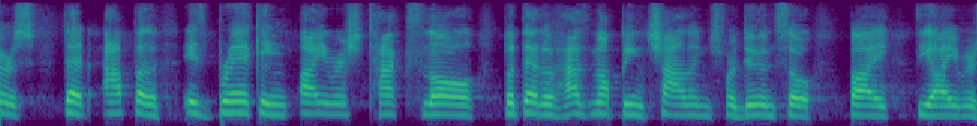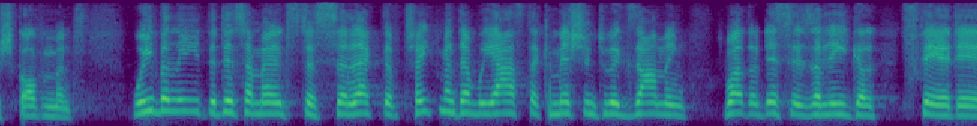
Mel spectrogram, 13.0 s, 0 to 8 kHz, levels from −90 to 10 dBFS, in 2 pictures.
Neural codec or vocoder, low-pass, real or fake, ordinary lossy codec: codec, 16 kHz, 1.1 kbps, Voila-Tokenizer; none; fake; none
